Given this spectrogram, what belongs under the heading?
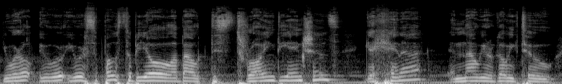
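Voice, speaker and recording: A man's voice: on the high side, normal speed, dark tone, faint music behind. A man roleplaying his character while playing a game, defiant and swearing freely. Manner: defiant, swears, mocking laughs.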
